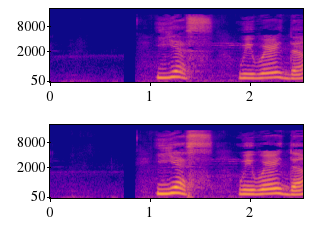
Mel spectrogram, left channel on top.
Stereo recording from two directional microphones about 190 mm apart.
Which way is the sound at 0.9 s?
10° right (ahead or behind).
